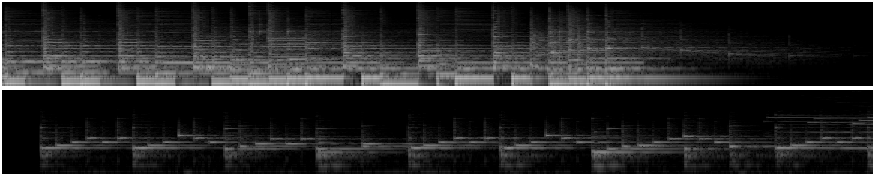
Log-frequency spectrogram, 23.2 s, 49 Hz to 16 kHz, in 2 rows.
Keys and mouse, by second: 0.7 click, 0.8 Tab, 2.8 KP_Decimal, 3.1-3.7 middle drag, 3.8 ctrl+middle click, 4.4 middle drag, 5.0-5.7 drag, 5.8 s, 6.4 click, 6.6 middle drag, 7.3-7.8 drag, 8.0 middle click, 8.7 Tab, 9.0 1, 9.2 click, 9.4 b, 10.6 click, 11.4 middle click, 11.9 click, 12.1 b, 13.0 click, 13.8 b, 14.7-15.1 drag, 15.2 Tab, 15.7-16.1 ctrl+middle drag, 16.7 q, 19.8 shift+middle drag, 20.5 ctrl+middle click, 21.4 shift+middle click, 23.0 Tab.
